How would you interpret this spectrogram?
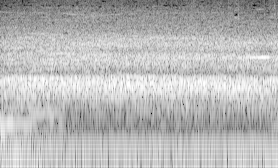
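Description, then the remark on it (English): A dense, steady roar of audience noise, with women's high-pitched screams and cheers blending together, loud and sustained throughout, at a live show. “All the ladies in the house scream tonight.”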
